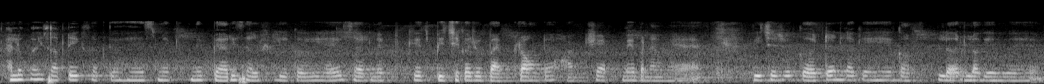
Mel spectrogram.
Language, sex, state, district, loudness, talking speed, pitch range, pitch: Hindi, female, Bihar, Madhepura, -18 LUFS, 205 wpm, 180-200 Hz, 190 Hz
